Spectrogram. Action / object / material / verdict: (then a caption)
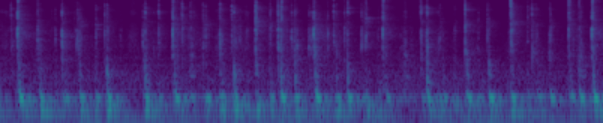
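tap / plastic computer keyboard / plastic / none. Both hands rapidly type on a full-size black plastic computer keyboard with hollow keys, using long nails and fingertips. It makes a fast, uneven stream of dry clicks and clacks, each with a bright tick over a hollow, low thump. Every keystroke dies away almost at once.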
